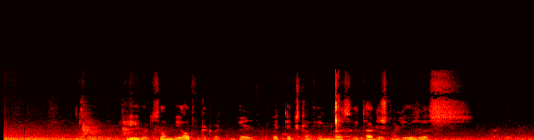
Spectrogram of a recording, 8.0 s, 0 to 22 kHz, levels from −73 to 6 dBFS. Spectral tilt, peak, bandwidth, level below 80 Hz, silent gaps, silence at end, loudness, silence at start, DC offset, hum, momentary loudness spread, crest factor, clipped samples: -5 dB/octave; -2 dBFS; 11.5 kHz; -48 dBFS; none; 0 s; -30 LUFS; 0.05 s; under 0.1%; none; 15 LU; 30 dB; under 0.1%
